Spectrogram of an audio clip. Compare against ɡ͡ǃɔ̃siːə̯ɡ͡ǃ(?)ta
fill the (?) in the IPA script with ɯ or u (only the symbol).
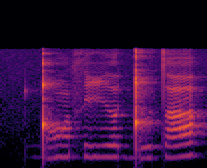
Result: ɯ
